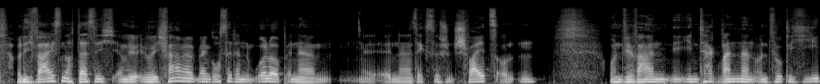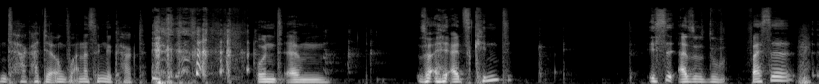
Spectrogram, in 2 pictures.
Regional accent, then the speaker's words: the East, eastern Germany, Germany; Ich komme aus dem Osten

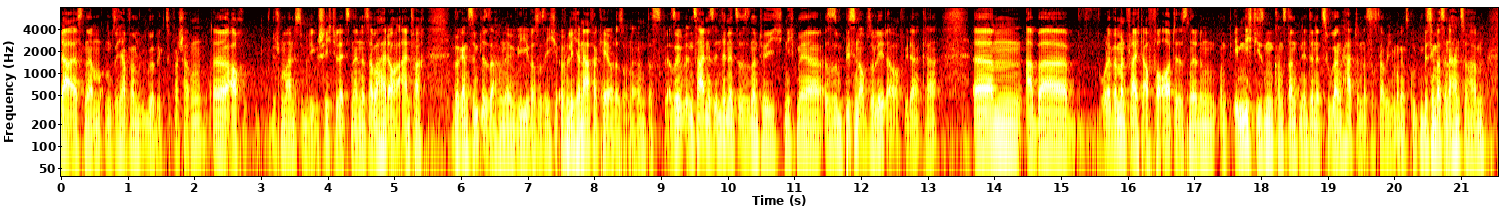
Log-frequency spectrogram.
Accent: eastern Germany, Germany; now in Berlin, Germany; Also ich komme ja ursprünglich aus dem Osten.

